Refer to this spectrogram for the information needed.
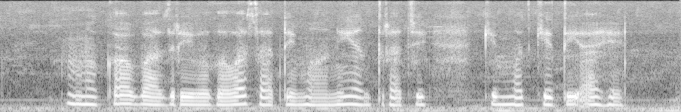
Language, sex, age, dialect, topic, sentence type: Marathi, female, 18-24, Northern Konkan, agriculture, question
